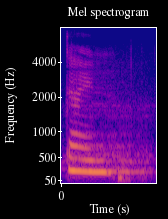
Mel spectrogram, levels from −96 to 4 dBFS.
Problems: constant background noise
